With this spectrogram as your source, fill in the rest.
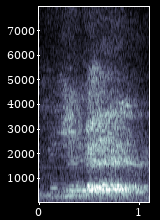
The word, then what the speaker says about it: ibero: reservada do Lar calma ibero diga ibero e ó ó a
